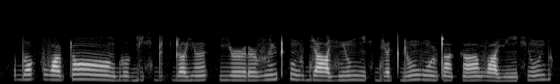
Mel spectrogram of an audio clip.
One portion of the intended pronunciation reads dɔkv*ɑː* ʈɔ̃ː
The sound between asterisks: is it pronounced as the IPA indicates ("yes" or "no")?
no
